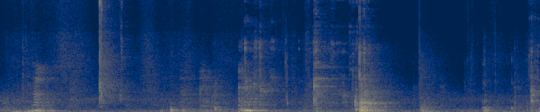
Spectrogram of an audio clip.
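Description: Small metal tools clatter and clink on a tray.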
